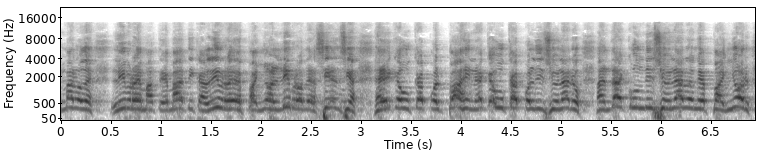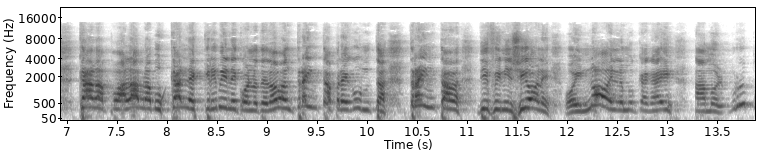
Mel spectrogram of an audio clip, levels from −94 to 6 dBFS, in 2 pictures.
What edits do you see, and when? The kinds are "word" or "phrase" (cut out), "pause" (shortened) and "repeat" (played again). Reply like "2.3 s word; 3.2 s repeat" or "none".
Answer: 12.6 s word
